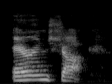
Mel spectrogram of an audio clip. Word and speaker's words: Aaron Schock: But before that, is it Aaron Schenck? – Shock? – Aaron Schock? – Aaron Schock. – Yes. – Congressman Aaron Schock, I think from Illinois.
